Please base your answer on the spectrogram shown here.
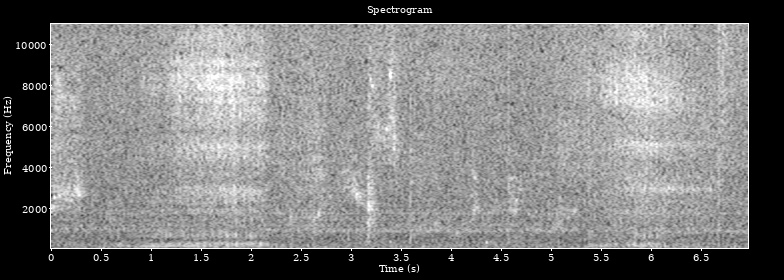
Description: this is Luck our Jack Russel Terrier snoring and also hugging on some yarn!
